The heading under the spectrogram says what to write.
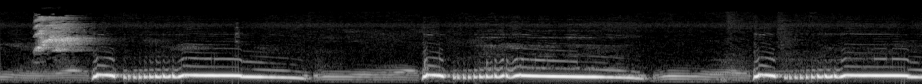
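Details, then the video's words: Local collared dove with a big, bass voice, singing to lure others into song. After a brief high chirpy noise at the start, low rolling coos that swell then fall repeat about eighteen times a minute. "PUTER LOKAL GACOR DOR SUARA BESAR NGEBAS 100% UNTUK PANCINGAN"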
